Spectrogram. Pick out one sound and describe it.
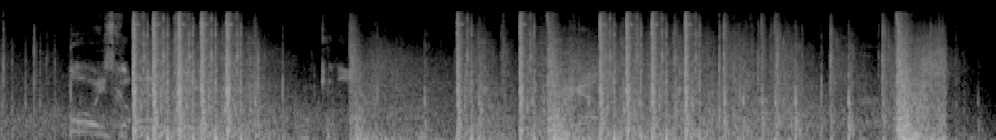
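Rapid gunfire rattles nearby in sharp bursts.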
